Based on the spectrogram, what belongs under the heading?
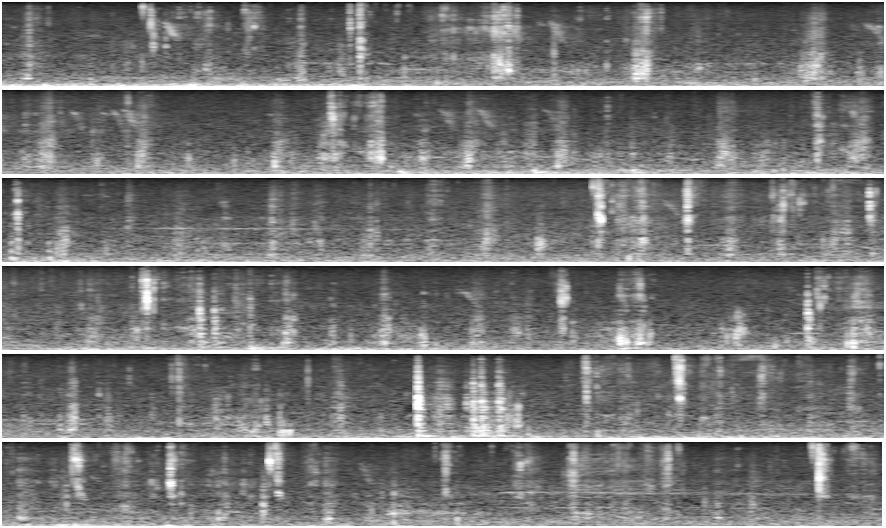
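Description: Close-miked chewing and biting of fish laab wrapped in fresh leaves, with crisp crunches and wet mouth clicks scattered throughout.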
